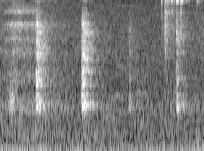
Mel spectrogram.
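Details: Ceiling fan at medium speed, after it reaches speed: sharp ticks every half second or so over a low hum, like a blade grinding against another part. Owner suspects loose blades; low speed stalls.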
